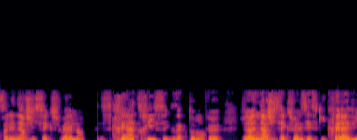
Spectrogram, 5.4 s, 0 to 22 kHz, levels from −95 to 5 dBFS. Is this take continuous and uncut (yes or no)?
no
